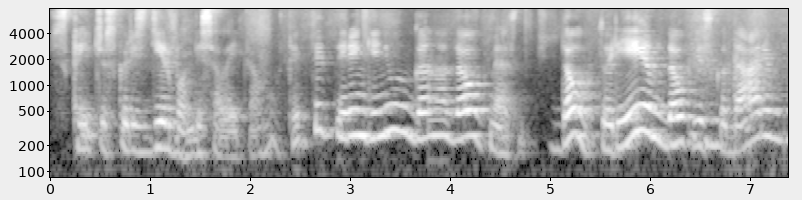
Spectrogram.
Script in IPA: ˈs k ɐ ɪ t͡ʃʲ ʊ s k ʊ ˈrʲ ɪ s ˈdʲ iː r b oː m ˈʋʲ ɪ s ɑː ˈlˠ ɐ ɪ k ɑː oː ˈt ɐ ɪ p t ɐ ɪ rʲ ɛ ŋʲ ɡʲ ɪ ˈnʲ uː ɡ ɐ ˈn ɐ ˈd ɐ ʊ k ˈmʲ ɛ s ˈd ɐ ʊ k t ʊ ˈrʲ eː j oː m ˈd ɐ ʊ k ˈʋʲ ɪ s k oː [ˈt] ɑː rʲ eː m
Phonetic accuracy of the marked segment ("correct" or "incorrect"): incorrect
